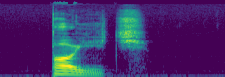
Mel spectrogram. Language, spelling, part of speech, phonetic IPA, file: Polish, poić, verb, [ˈpɔʲit͡ɕ], Pl-poić.ogg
